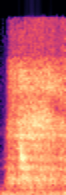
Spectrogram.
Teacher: So it's called a labiodental, which basically means it's the lip and teeth. Labiodental fricative, voiceless. So there's no vibration here.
